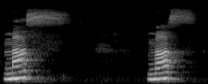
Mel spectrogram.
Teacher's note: Cho nên tất cả các động từ đều có đuôi chúng ta đọc là masu. Nhưng mà các bạn đừng đọc rõ chữ sư nhé, đây thành âm gió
